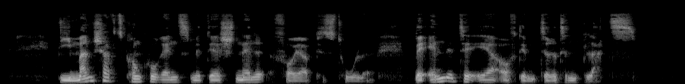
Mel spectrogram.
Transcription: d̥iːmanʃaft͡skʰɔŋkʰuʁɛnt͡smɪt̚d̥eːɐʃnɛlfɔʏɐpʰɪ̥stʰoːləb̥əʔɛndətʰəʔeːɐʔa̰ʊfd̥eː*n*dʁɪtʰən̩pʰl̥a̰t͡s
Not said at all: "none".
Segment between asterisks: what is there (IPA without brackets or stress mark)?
m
